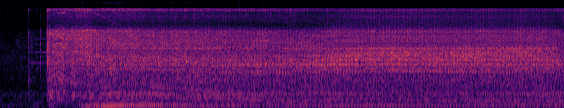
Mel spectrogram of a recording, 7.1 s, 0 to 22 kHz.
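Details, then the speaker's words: Kia Sorento 2.0 T-GDI after repair for a connecting-rod knock, started and idling: smooth, even, no knocking, ticking or other noises. It runs healthy. "мотор работает ровно никаких посторонних шумов дай оборотов"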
